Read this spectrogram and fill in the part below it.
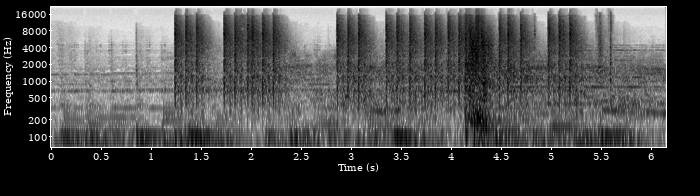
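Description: Automatic weapons fire in the RimWorld video game: dense, rattling bursts of game gunfire come in uneven volleys, loud and continuous for several seconds with no talking.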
